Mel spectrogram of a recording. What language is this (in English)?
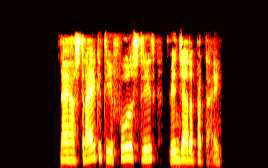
Western Frisian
